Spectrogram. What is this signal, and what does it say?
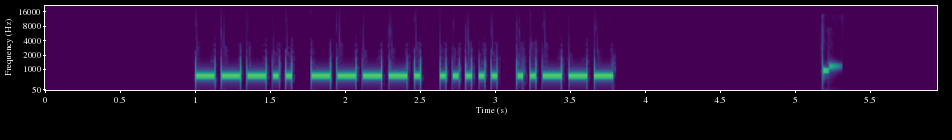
Morse code, heard as a keyed tone, about 28 wpm, 700 Hz. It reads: 8952
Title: Numbers - 4-Digit 28wpm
